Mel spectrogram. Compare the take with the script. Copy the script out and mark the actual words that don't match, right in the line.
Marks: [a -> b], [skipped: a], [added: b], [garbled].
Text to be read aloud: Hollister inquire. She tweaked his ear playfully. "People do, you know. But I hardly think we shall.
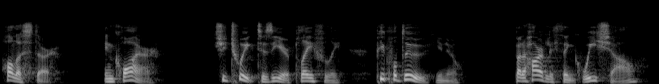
Hollister inquire. She tweaked his ear playfully. "People do, you know. But I hardly think we shall.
